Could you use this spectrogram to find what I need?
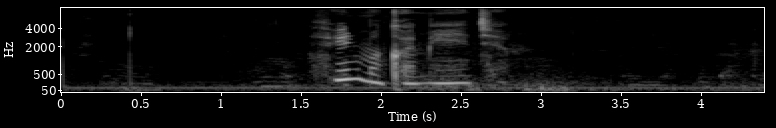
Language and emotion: Russian, sad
